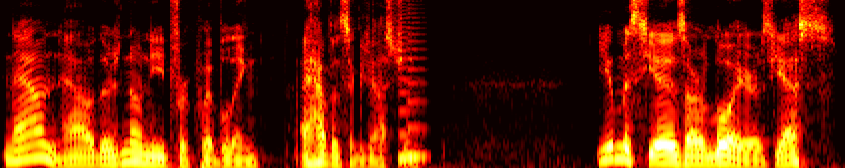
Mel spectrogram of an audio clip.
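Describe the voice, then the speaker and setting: A man voicing a calm, businesslike male doctor in a lowered, measured voice. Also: faint music behind, natural voice. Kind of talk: reading game dialogue aloud.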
